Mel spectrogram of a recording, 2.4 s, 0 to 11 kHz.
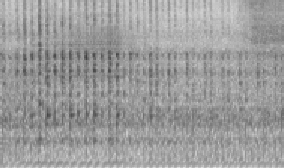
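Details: Old Ford diesel tractor, unidentified model, running after sitting about 10 years with an overfull crankcase. Loud diesel clatter at about ten uneven beats per second, some firings softer; rough idle, possibly weak cylinders.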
